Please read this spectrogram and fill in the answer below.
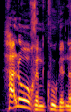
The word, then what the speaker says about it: Hallorenkugeln: Hallorenkugeln, das ist sogar richtig. Ich hatte gedacht, die spricht man Hallorenkugeln aus. – Ja, das klingt schon eher nach Halle an der Saale. – Ja, aber ist wohl die korrekte, ich habe bei der Ines noch mal nachgefragt, gestern Abend Hallorenkugeln.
